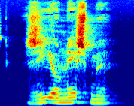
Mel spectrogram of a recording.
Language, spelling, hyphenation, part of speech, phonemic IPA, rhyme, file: Dutch, zionisme, zi‧o‧nis‧me, noun, /ˌzi.(j)oːˈnɪs.mə/, -ɪsmə, Nl-zionisme.ogg
- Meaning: Zionism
